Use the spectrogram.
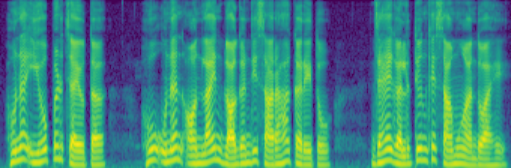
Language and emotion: Sindhi, neutral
